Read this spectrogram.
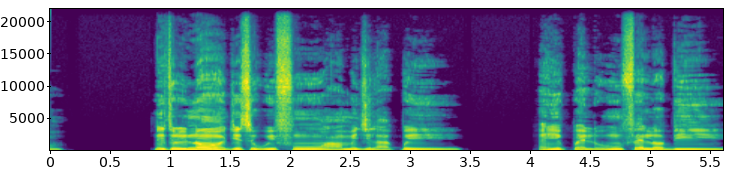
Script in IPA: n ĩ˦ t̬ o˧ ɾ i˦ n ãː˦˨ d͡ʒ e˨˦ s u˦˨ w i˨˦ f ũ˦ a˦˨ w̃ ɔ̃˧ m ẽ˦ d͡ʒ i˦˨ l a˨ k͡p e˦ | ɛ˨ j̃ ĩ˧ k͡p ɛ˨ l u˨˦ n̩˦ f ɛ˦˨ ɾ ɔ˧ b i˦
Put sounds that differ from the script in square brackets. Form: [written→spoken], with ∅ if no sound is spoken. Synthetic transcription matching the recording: n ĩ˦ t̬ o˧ ɾ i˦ n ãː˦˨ d͡ʒ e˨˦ s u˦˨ w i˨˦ f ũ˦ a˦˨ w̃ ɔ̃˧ m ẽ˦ d͡ʒ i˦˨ l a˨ k͡p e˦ | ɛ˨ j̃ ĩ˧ k͡p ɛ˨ l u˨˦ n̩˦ f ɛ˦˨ [ɾ→l] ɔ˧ b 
